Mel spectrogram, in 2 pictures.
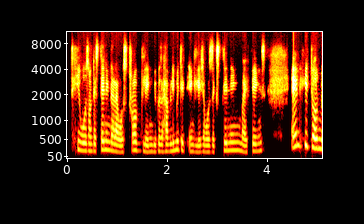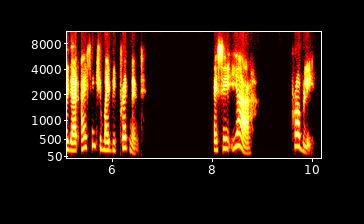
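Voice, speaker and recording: A middle-aged woman from Cameroon with a Cameroonian French accent, a radio interview guest telling her story with animated quoted voices. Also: mid-range voice, no room sound. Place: radio studio.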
